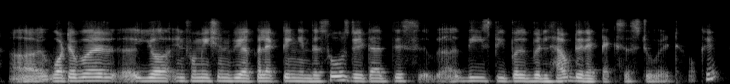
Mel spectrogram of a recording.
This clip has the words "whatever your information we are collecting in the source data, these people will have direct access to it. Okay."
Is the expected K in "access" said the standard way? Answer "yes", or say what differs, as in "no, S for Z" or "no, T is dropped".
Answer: yes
